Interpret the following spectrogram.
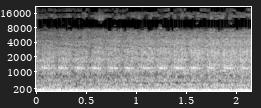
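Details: Ford 7.3 Powerstroke diesel idling after a no-start from running out of fuel, restarted by pressurizing the tank with an airline and letting the fuel pump prime: steady, even idle, smooth low rumble, faint tick overlay, no misses; running normally.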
